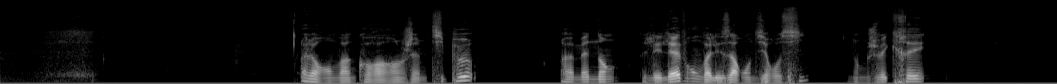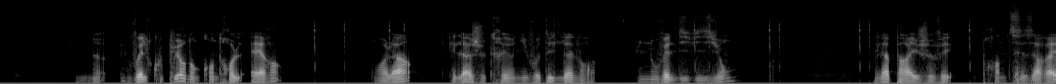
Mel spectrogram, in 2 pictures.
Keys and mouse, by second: 3.2 Tab, 9.6 ctrl+r, 12.8 ctrl+r.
